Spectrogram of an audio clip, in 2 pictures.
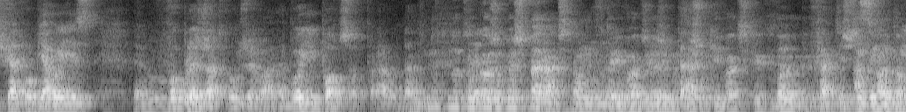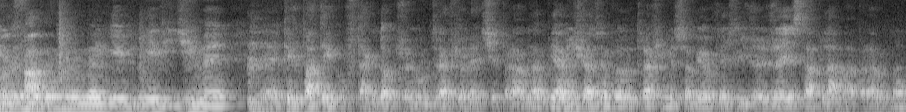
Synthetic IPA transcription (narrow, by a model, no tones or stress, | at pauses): ɕfʲjat̪wɔbʲjawɛjɛst̪ | vɔɡulɛʐat̪kɔuʐɘva̰nɛ̰bɔipɔt̪sɔpɾa̰vd̪annɔt̪ɪlkɔʒɛbɨspɛɾat͡ɕt̪ɔ̃w̃ft̪ɛjvɔd͡ʑɛʒɛbp̪aʂukʲivat͡ɕt̪ɪxbɔfak̚t̪ɘt͡ʂɲɛm | mmɘɲɛɲɛvʲid͡ʑimɘ | t̪ɘxpat̪ɘkuft̪aɡd̪ɔbʐɛbɔt̪ɾafʲjɔlɛ̰t͡ɕɛpɾa̰vd̪abʲjawɘmɕfʲjat̪wɛmpɔt̪ɾafʲimɘsɔbʲjɛɔkɾɛɕlʲid͡ʑʐɛʐɛjɛst̪ːapla̰na̰pɾa̰vd̪a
